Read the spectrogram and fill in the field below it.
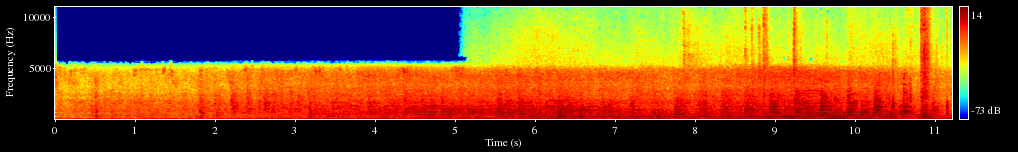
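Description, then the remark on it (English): A train to Leningrad rolls steadily along the rails with a continuous rumbling roar and faint rhythmic clatter, fairly loud, growing slightly stronger toward the end. “The student arrives in the Leningrad train station.”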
